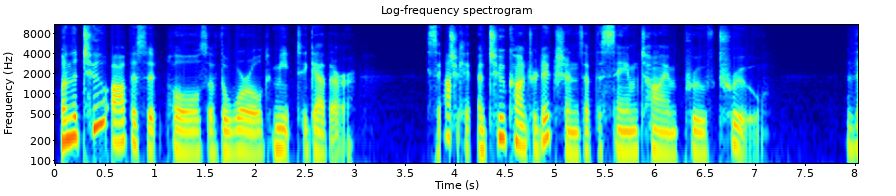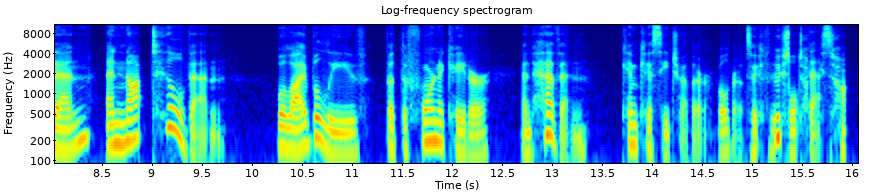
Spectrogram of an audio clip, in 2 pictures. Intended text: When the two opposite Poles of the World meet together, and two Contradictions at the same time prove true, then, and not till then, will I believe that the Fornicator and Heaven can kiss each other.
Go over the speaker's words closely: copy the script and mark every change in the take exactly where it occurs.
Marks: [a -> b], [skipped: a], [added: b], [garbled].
When the two opposite Poles of the World meet together, [garbled] and two Contradictions at the same time prove true, then, and not till then, will I believe that the Fornicator and Heaven can kiss each other. [garbled]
